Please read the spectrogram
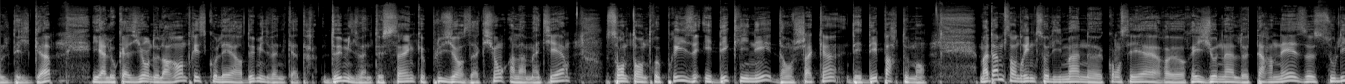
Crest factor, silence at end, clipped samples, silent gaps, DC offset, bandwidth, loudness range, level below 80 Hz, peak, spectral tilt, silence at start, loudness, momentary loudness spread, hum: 18 dB; 0 s; under 0.1%; none; under 0.1%; 18.5 kHz; 1 LU; -32 dBFS; 0 dBFS; -5.5 dB/octave; 0 s; -19 LUFS; 4 LU; none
